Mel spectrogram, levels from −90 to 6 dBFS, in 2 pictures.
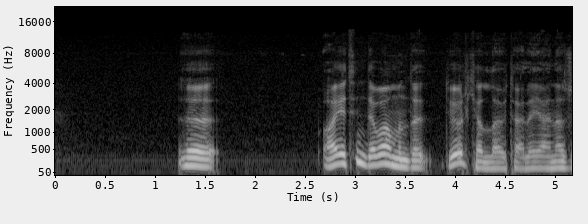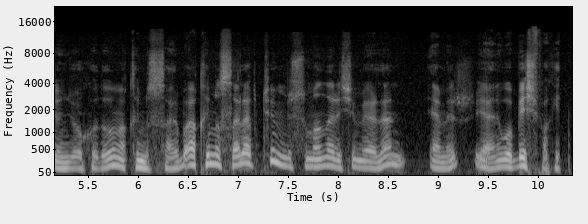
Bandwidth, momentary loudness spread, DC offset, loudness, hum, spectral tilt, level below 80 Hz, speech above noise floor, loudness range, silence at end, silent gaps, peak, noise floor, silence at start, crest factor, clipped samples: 13.5 kHz; 11 LU; under 0.1%; -28 LUFS; 50 Hz at -55 dBFS; -6.5 dB/octave; -60 dBFS; 36 dB; 4 LU; 0.15 s; none; -10 dBFS; -64 dBFS; 1.25 s; 18 dB; under 0.1%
